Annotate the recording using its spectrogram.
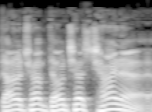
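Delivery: high Irish-accent impression; high, hammed-up Irish accent from the remix videos; mock Irish accent. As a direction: ham up the viral Irish man. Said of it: "remixes of that guy, like, singing".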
